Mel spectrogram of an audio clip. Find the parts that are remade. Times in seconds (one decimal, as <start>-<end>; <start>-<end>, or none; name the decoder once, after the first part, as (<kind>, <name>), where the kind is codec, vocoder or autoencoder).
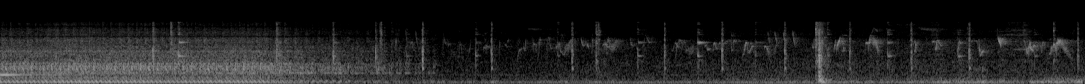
0.4-1.0 (autoencoder, DAC-VAE)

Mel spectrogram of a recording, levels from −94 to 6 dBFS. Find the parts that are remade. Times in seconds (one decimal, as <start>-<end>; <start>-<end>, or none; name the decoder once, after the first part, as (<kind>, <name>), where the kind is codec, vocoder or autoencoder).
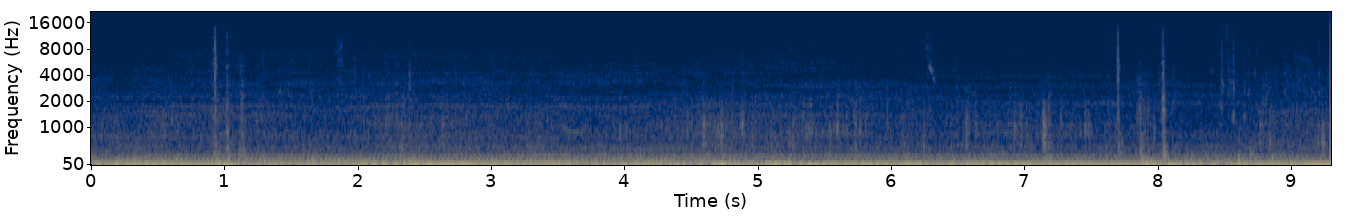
0.0-0.6 (codec, SNAC)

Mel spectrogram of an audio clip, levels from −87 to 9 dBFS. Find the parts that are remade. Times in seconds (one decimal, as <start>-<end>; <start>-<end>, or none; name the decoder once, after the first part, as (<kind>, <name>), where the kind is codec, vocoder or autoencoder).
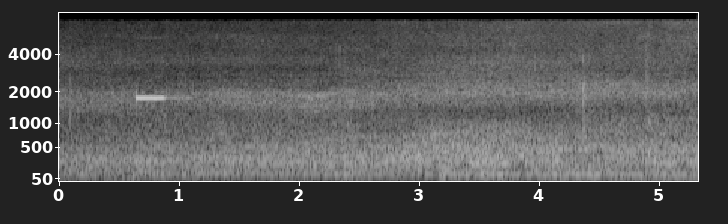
0.8-3.2 (codec, SNAC); 3.8-4.5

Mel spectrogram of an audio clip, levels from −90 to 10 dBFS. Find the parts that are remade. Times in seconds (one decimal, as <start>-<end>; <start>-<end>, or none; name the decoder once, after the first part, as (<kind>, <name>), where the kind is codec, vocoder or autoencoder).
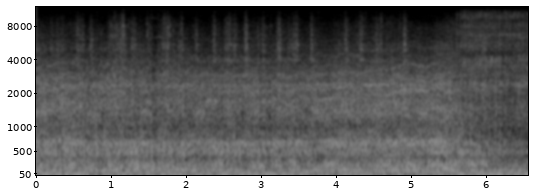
none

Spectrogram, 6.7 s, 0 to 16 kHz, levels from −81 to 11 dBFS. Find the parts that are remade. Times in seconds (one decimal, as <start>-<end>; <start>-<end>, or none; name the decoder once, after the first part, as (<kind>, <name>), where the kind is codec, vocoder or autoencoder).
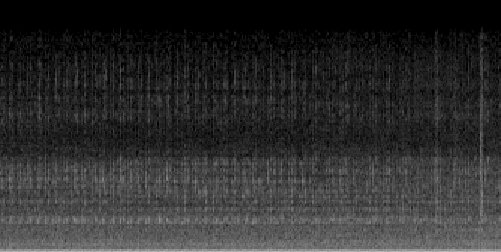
5.5-6.1 (codec, DAC)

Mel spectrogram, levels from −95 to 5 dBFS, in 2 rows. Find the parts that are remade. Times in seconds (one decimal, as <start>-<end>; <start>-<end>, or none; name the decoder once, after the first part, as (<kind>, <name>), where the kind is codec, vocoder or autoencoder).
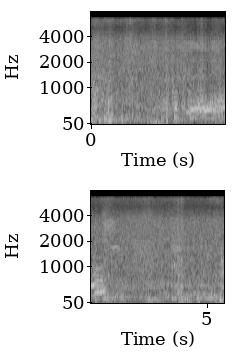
1.0-2.6 (autoencoder, DAC-VAE); 3.3-4.1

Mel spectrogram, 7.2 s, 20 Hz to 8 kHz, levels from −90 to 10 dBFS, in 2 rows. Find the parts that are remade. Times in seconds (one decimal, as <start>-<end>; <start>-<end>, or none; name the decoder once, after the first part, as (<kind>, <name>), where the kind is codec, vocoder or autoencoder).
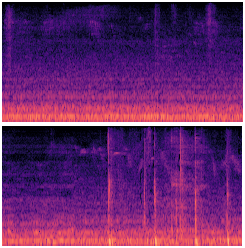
3.6-4.7 (codec, SNAC); 6.1-6.7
